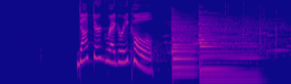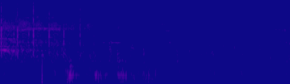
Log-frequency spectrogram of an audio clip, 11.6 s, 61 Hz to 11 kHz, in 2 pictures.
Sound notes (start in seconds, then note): 3.4 applause, Cheering, Music; 5.6 applause, Cheering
